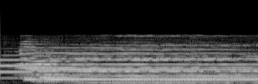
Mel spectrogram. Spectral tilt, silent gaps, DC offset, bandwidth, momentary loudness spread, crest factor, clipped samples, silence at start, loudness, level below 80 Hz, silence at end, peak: -5.5 dB/octave; none; under 0.1%; 4.2 kHz; 2 LU; 12 dB; under 0.1%; 0 s; -18 LUFS; -38 dBFS; 0 s; -6 dBFS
